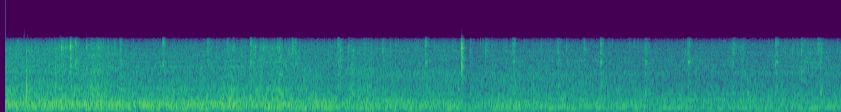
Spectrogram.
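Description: Road and engine noise inside a moving car, slowly easing off, with scattered light clicks.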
